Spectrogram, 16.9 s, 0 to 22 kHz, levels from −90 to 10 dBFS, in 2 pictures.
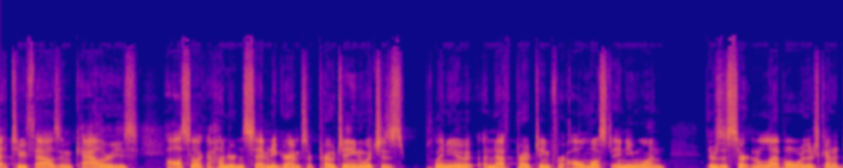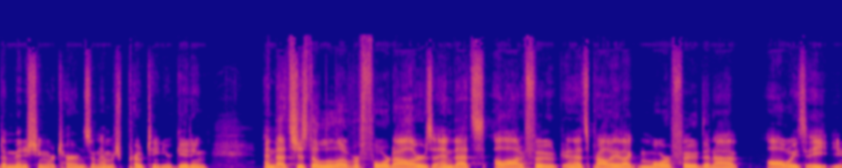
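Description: No technical faults can be heard anywhere in the recording. Nothing in the signal chain calls for comment.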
